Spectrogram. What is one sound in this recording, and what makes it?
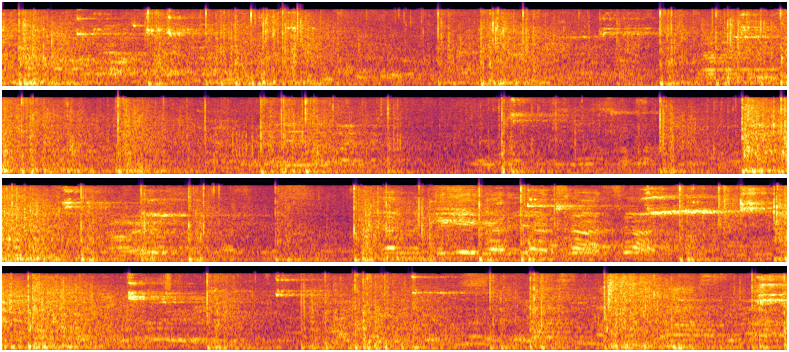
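A volleyball is struck hard and thuds, echoing in a large hall.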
